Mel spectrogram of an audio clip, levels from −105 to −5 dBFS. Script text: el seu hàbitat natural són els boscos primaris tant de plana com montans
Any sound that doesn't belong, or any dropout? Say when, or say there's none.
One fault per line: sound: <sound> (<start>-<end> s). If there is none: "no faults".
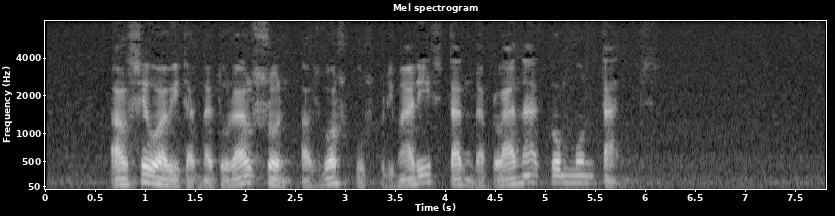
no faults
